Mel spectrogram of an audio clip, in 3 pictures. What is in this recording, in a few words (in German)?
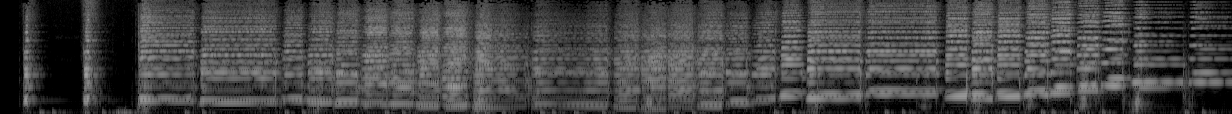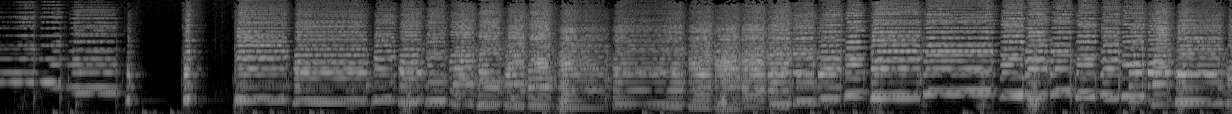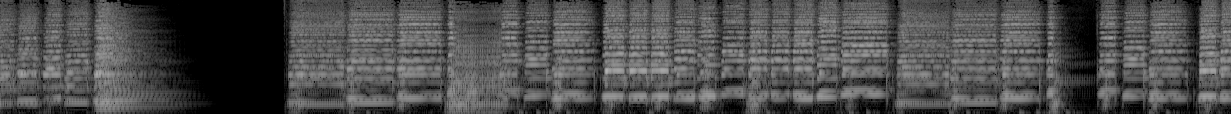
Landler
